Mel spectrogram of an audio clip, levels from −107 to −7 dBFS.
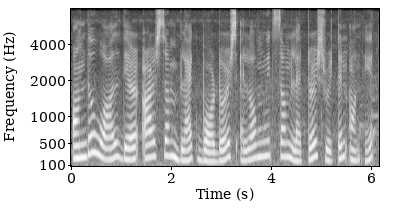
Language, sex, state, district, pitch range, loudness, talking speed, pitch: English, female, Assam, Kamrup Metropolitan, 195-255 Hz, -16 LUFS, 145 wpm, 225 Hz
